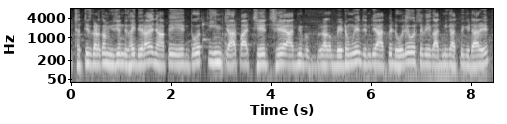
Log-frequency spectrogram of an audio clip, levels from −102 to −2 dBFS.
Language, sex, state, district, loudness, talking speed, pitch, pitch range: Hindi, male, Chhattisgarh, Sukma, -17 LUFS, 240 wpm, 150 Hz, 140-155 Hz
